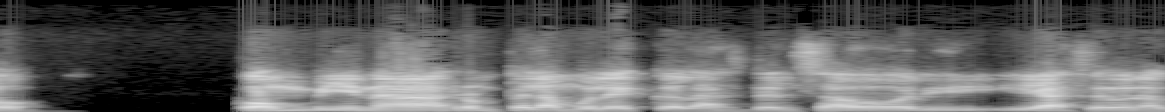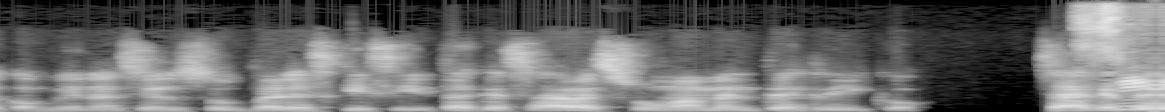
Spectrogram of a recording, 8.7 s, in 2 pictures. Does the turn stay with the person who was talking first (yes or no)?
no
